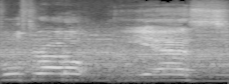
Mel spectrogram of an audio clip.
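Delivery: floor it and shout; excited shout. Real, not acted. Gamer shouts as he floors the throttle. Pushing car hard.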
